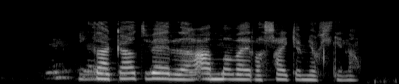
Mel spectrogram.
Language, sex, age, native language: Icelandic, female, 13, Icelandic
